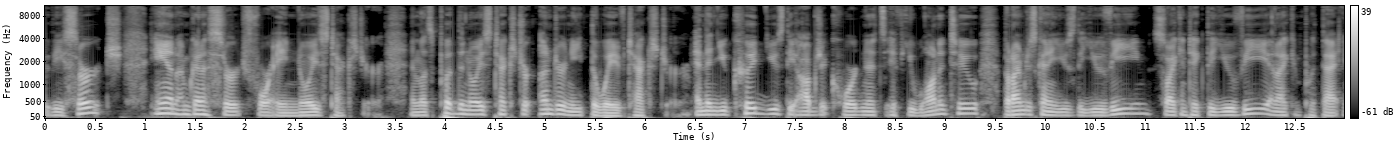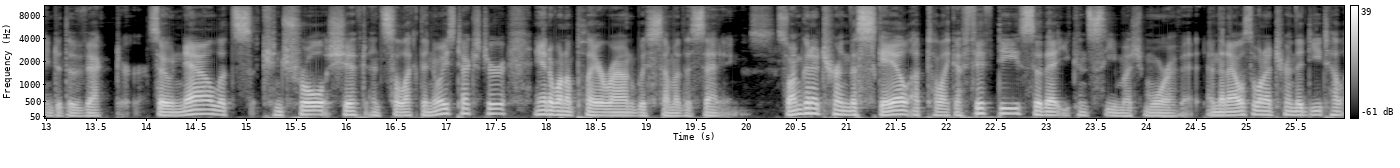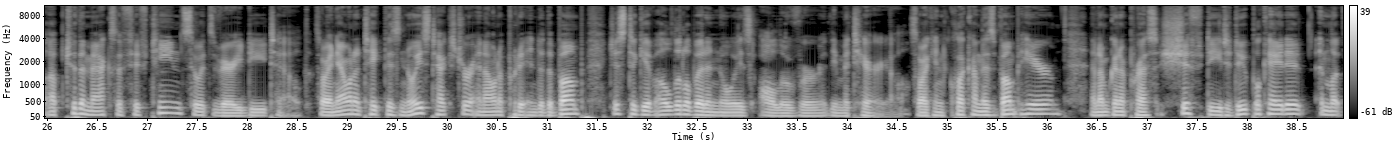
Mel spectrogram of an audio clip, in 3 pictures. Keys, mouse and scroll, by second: 6.4 click, 7.0-8.2 drag, 13.0 click, 14.0-16.8 drag, 16.8 scroll down 2, 17.0-18.0 shift+middle drag, 18.0-19.4 scroll up 2, 20.3 5, 20.4-26.3 drag, 26.3 scroll down 2, 26.5 shift+middle click, 26.7-27.0 scroll up 5, 27.4 scroll down 5, 28.5 scroll down 5, 28.6-33.7 shift+middle drag, 33.7-37.1 drag, 37.1 shift+d.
